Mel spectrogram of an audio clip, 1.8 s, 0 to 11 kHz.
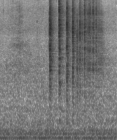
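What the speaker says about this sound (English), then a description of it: "it's a dice roll no matter what" Dice rolling in the video game Baldur's Gate 3: a quick run of about six bright clattering taps over roughly three-quarters of a second, fairly close and clear above a low steady background hum.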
